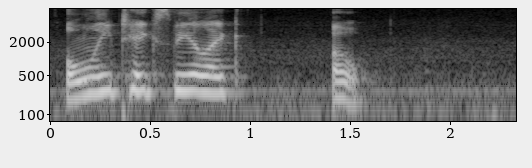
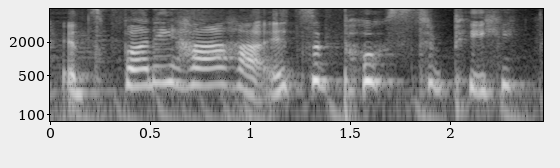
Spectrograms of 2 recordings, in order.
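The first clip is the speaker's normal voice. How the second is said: high-pitched flustered protest; high defensive; 9 semitones higher than usual. Real, not acted. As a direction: insist it's only funny, high-pitched. Defending the egg as only funny.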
